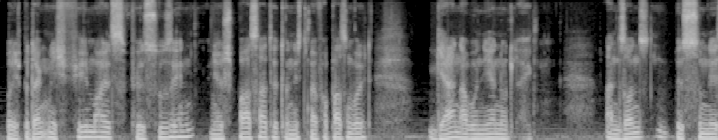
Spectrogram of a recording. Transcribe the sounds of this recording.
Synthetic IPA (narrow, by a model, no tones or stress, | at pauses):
zoːɪçb̥ədaŋkəmɪçfiːlmaːlsfyːɐst͡suːzeːənvɛniːɐʃpaːshatʰətʊntnɪçt͡smeːɐfɛɐpʰasn̩vɔlt | ɡ̥ɛɐnaboniːʁənʊntʰlaɪkŋ̩ | ʔanzɔnstn̩b̥ɪst͡sʊmnɛː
